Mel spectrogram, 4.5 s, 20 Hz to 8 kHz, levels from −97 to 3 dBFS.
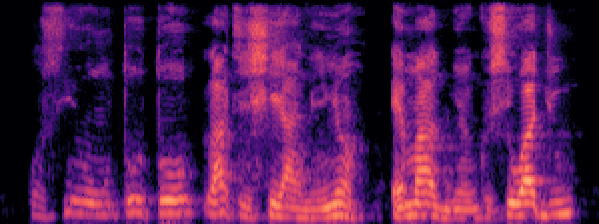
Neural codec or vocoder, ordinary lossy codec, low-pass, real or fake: none; Opus, 32 kbps; 7.2 kHz; real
